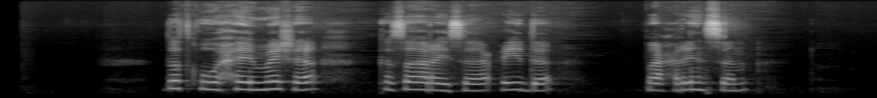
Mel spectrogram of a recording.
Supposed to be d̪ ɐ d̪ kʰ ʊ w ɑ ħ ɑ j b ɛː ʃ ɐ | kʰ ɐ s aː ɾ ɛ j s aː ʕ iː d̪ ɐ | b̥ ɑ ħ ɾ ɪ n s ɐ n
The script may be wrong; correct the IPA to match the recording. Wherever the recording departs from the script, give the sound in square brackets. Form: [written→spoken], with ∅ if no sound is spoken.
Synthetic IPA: d̪ ɐ d̪ kʰ ʊ w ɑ ħ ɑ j [b→m] ɛː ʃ ɐ | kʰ ɐ s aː ɾ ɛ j s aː ʕ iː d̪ ɐ | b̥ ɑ ħ ɾ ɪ n s ɐ n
